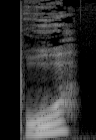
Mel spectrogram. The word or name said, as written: bror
